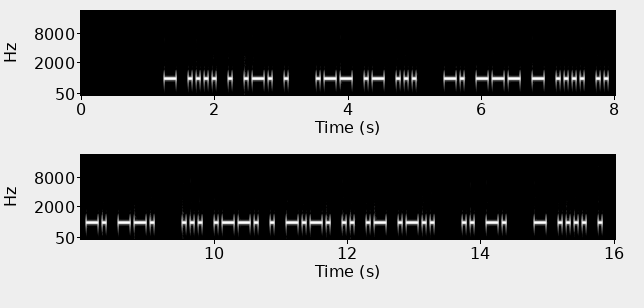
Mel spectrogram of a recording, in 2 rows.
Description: Morse code, heard as a keyed tone, about 20 wpm, 700 Hz. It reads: THERE WAS NOTHING SPECIAL IN THE
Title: Sentences from Top 1000 Words - Review Part 3 - 20wpm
